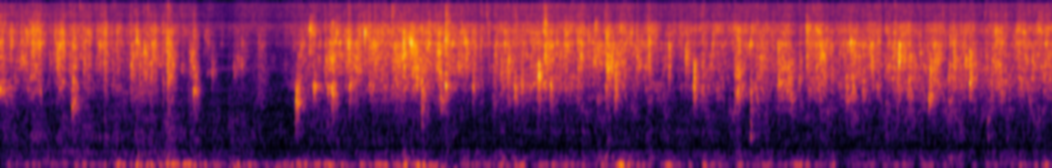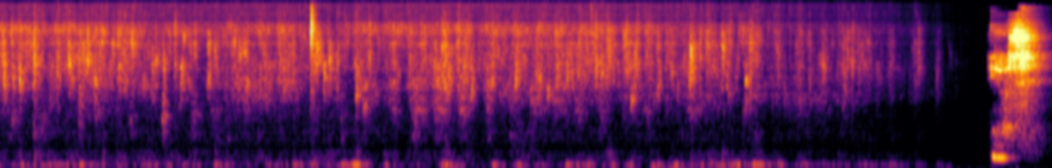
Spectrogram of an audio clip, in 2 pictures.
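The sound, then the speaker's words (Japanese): Warm water rinses hair in a steady, soft rushing hiss that runs unbroken for about twenty seconds, then cuts off with a brief louder sound at the very end. “じゃあ、今から頭洗っていくね。まずは、お湯で軽く汚れを落としていくから、熱かったら教えてね。”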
